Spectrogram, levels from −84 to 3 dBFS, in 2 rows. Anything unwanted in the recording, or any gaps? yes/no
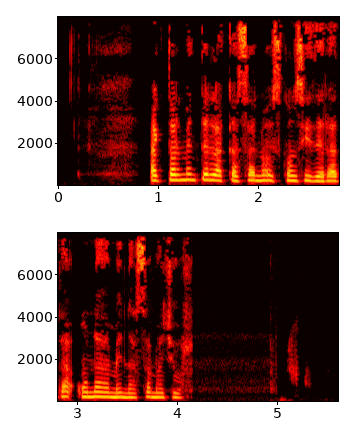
no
